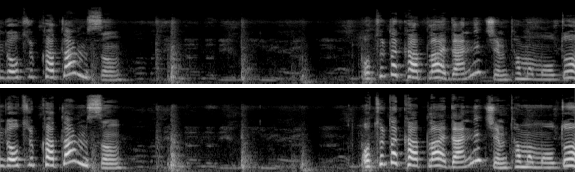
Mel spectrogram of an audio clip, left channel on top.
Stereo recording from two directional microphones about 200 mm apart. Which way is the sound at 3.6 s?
15° right (ahead or behind).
